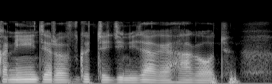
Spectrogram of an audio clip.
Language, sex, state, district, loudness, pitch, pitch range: Chakma, male, Tripura, Unakoti, -18 LUFS, 105 Hz, 100-115 Hz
